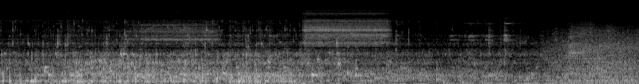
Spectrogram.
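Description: Underwater sound of a scuba diver's regulator: bubbles gurgling from an exhaled breath, then the hiss of an inhaled breath about three seconds in.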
